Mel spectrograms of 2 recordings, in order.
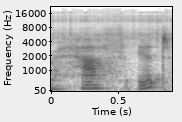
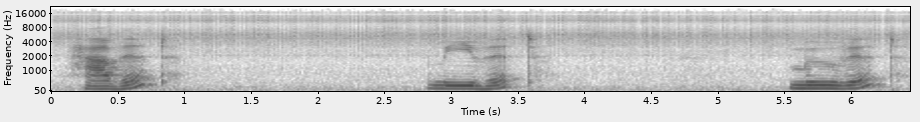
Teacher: I'm gonna run those two words together and link them the V is almost jumping on to the I of it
